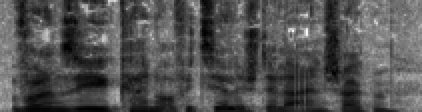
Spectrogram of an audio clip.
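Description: An actor playing a sceptical senior British royal astronomer in a 1960s German radio drama, speaking in a measured, formal way. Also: male voice, mid-range voice, sing-song. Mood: considered.

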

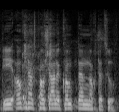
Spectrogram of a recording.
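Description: An actor playing an officious, curt attendant in a 1970s science-fiction radio drama. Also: male voice, a little high, fairly quick, a bit bright, natural voice. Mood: brusque. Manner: curt, bureaucratic. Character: officious, brusque male attendant of a futuristic lounge. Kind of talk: 1970s German radio play acting.

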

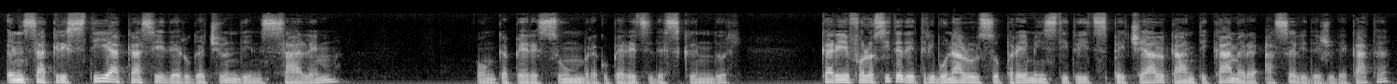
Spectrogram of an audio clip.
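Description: A man with a very low voice narrates a radio drama. He sets the scene in scripted prose. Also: fairly bright tone.

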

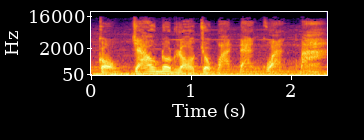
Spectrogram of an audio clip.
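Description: A man voicing an elderly village undertaker who talks slowly, in a weary, folksy murmur. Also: on the low side, big pitch swings, music in the background. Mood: coaxing. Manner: slow, murmuring, sighing.

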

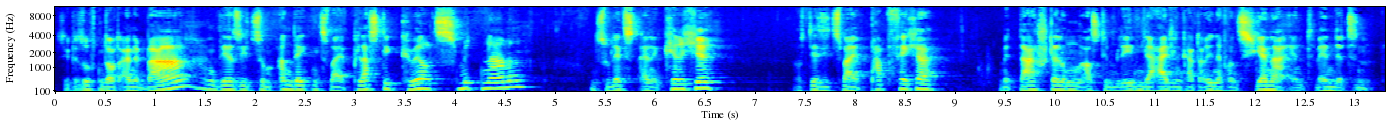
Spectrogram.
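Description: An actor playing a dry, impatient judge in a radio play, speaking in a clipped, official, matter-of-fact way. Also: male voice, medium pitch, normal speed, natural voice. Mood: formal, factual. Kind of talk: German radio play acting.

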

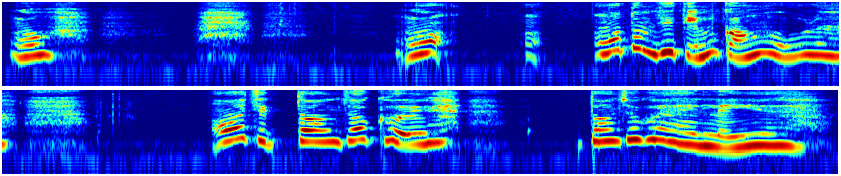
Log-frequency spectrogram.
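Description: A woman's voice: high-pitched, a little slow, long pauses, a little mellow. An actress playing a sincere, anxious, hesitant young woman in a radio drama, with a Hong Kong Cantonese accent. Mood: flustered, apologetic. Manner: hesitant, faltering.

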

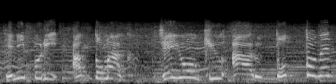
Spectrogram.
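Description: Lively man hosting an anime radio show. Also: extremely high pitch, rapid-fire, lo-fi sound, over music. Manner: animated, wry asides. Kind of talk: light banter and announcements on an anime radio show.

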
